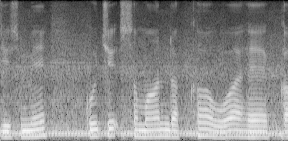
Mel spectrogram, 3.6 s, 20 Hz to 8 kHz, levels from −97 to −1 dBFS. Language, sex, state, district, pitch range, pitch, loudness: Hindi, male, Uttar Pradesh, Shamli, 120-150 Hz, 130 Hz, -12 LUFS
